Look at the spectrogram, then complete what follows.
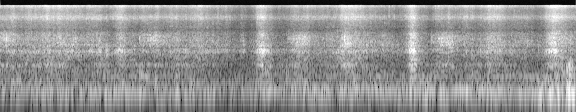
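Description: Faint sounds of a plastic-gloved hand mixing cake crumbs with chocolate ganache in a plastic bowl, with a few short, soft noises about two and a half, three and a half and four seconds in.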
